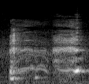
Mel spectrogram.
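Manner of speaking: a sudden, high, loud laugh; burst of high laughter. Real, not acted. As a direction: laugh out loud, caught off guard. Friends say they always knew.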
